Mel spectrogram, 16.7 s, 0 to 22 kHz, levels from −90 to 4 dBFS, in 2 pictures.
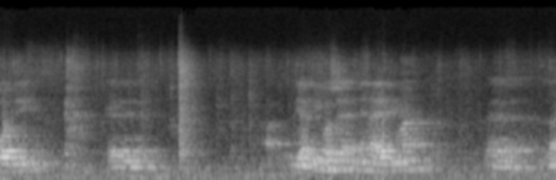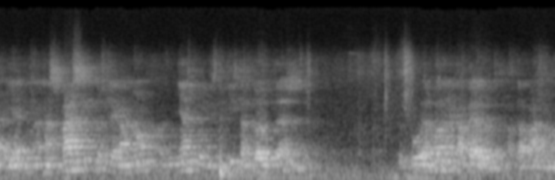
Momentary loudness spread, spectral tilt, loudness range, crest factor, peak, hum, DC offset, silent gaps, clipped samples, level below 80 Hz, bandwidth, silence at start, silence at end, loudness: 20 LU; -5.5 dB/octave; 5 LU; 18 dB; -4 dBFS; none; 0.3%; none; under 0.1%; -42 dBFS; 18.5 kHz; 0 s; 0 s; -22 LUFS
